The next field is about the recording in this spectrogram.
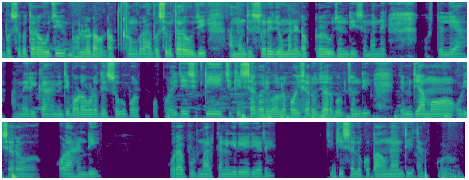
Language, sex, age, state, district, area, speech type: Odia, male, 18-30, Odisha, Jagatsinghpur, rural, spontaneous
